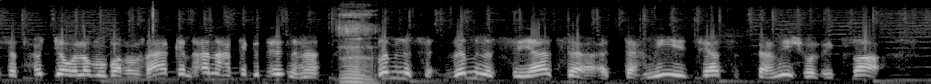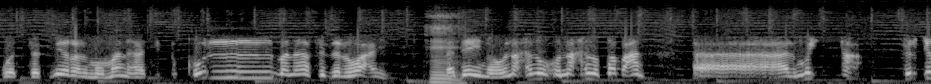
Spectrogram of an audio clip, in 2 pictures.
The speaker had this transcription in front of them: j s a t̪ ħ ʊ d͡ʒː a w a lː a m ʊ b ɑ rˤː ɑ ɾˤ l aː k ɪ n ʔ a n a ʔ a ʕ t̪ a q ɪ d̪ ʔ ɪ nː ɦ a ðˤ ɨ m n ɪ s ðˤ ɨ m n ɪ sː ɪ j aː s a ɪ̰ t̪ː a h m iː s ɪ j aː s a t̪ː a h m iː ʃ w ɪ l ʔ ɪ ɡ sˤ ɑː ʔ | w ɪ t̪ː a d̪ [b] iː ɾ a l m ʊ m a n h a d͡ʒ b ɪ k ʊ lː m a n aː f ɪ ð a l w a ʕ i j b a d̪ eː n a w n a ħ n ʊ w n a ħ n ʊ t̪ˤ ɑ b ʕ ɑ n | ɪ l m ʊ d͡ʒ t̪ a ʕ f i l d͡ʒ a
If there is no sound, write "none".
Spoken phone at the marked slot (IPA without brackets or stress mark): m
